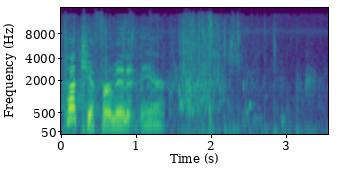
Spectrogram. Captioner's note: splash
